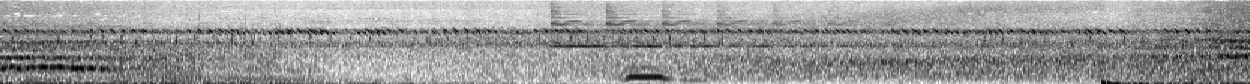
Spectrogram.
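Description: Night-forest sound design: a single owl hoot about four seconds in, over a steady high-pitched pulsing trill. A low rumble fades out over the first few seconds, and a deep boom hits near the end.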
